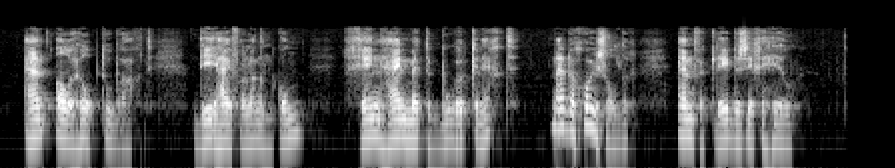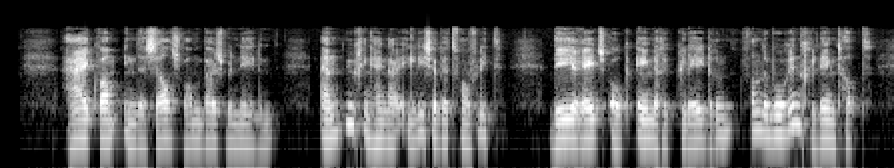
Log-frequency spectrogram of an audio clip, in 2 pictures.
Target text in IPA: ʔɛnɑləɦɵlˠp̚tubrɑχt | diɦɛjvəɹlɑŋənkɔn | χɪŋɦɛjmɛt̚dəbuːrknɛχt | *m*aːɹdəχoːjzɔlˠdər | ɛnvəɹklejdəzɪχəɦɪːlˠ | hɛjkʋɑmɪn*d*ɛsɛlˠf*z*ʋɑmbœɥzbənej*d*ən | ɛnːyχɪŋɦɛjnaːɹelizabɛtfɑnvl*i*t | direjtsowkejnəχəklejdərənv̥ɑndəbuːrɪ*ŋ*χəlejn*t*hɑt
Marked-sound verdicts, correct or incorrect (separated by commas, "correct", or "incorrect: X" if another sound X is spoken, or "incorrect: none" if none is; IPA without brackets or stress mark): incorrect: n, correct, incorrect: s, correct, correct, incorrect: n, correct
